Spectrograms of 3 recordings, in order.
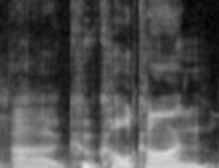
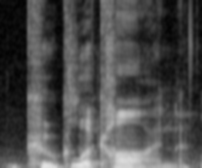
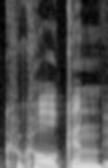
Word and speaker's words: Kukulkan: I did want to point out that besides Kirk mispronouncing Kukulkan the whole fucking episode... – How does he say it? – He says... Kukla Khan, like Kubla Khan, but with a K.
